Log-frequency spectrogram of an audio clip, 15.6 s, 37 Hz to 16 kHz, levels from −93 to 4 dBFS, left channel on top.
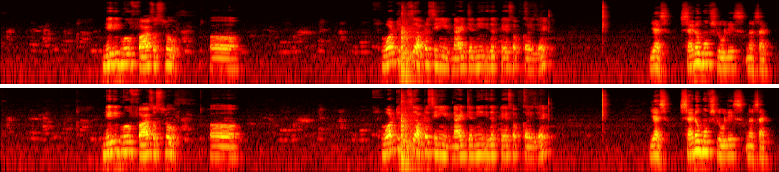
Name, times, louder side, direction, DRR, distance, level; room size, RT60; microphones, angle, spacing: voice 1, 1.6-3.8 4.2-4.7 5.6-5.7 6.4-6.5 7.2-7.3 7.6-11.0, right 2 dB, 65° right, 1 dB, 2.5 m, -30 dB
voice 2, 13.0-13.3 13.6-15.3, right 3 dB, 85° right, 8 dB, 1.3 m, -31 dB
10.0 x 5.1 x 3.4 m, 0.32 s
head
